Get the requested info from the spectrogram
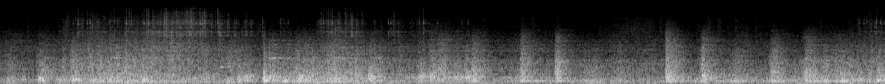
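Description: Interior running sound of an ET127 series electric train with Toyo GTO-VVVF traction, moving at low speed: a steady low rumble under irregular sharp knocks of the wheels going over rail joints and points.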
